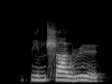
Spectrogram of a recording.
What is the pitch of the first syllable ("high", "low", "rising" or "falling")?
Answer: rising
